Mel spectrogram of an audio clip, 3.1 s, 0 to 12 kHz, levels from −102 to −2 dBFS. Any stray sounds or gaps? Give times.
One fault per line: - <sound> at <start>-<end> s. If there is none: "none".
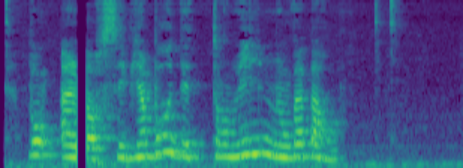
- dropout at 0.5-0.6 s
